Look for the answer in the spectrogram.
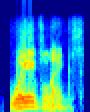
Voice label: "Wavelength", American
